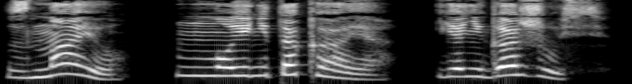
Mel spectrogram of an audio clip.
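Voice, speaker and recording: A woman's voice: high-pitched, animated, takes it slowly, no room sound, studio quality, pitched above the performer's own voice. A woman voicing a shy young werewolf girl who talks timidly and stammers, in a storybook reading. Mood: shy, nervous.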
